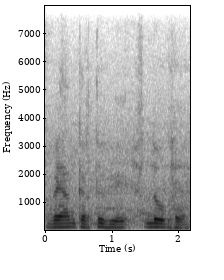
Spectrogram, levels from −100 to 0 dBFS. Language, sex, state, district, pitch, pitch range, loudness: Hindi, male, Maharashtra, Gondia, 125 Hz, 110-130 Hz, -16 LUFS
